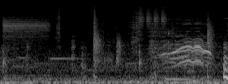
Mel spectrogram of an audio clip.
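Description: A person's short, high-pitched laugh near the end, rising and falling in pitch, over faint background music.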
